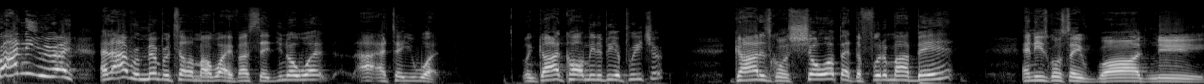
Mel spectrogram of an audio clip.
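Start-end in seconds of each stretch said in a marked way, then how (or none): 10.8-12.1 voice dropped low and stretched out. A preacher imagining God calling him to the ministry, God voice. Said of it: "That's my God voice".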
